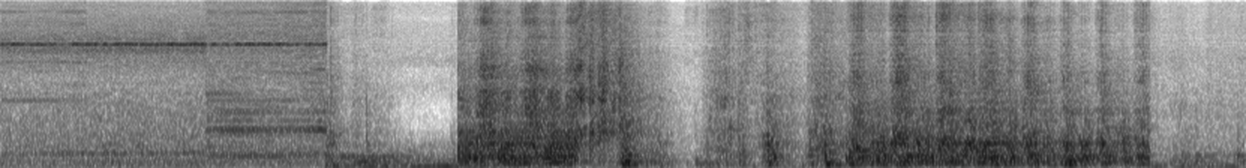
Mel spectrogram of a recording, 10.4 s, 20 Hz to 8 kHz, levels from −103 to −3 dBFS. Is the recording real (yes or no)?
no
